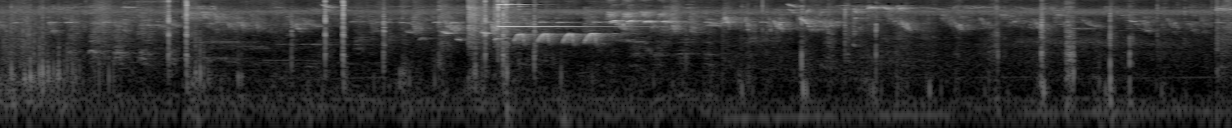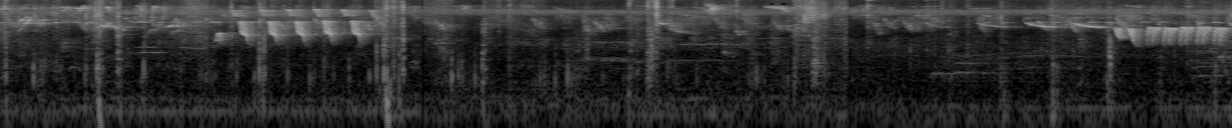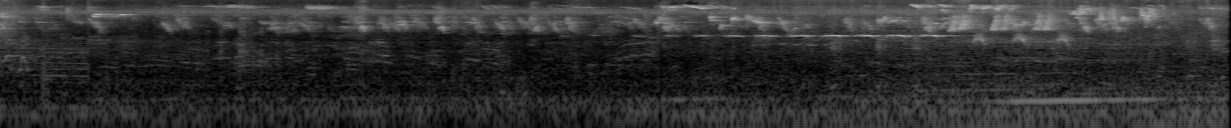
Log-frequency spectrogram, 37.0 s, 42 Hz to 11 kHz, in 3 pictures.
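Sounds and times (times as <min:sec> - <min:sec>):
small birds chirping: 0:00.0 - 0:36.9
bird trills: 0:04.5 - 0:07.3.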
